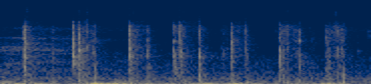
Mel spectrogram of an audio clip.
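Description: A tarot deck being shuffled by hand: a string of irregular light clicks and taps, several a second.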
